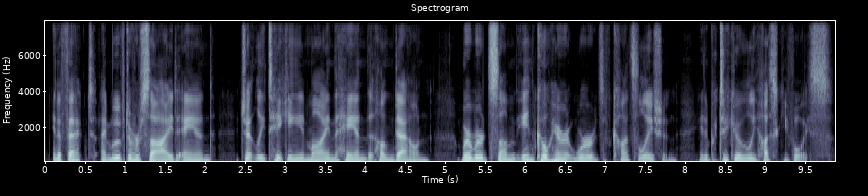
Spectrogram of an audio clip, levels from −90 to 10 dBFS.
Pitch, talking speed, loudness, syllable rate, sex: 145 Hz, 170 wpm, -20 LUFS, 5.3 syllables/s, male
